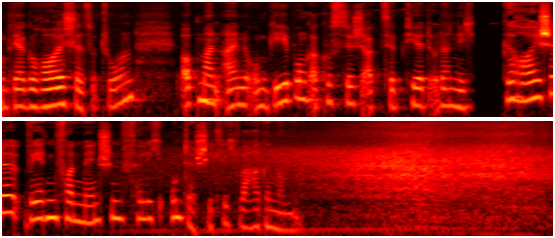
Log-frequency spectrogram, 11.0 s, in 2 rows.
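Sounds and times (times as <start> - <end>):
speech: 0.0 - 8.7
loud road traffic: 6.5 - 11.0.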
